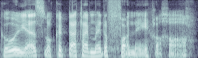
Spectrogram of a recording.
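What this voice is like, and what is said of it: Failed attempt at German accent. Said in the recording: “That's not a German accent. ... You're going all over the world.”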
